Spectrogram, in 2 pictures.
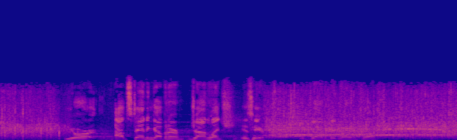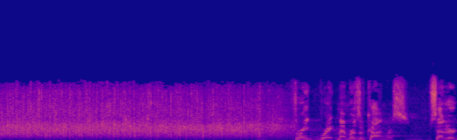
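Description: A man speaks firmly into a microphone.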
